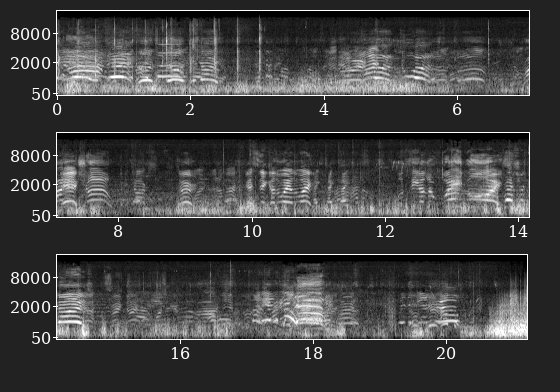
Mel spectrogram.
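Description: Young girls shout and call out to each other across an open field outdoors.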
